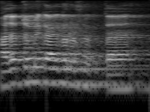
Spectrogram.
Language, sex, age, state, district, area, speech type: Marathi, male, 18-30, Maharashtra, Sangli, rural, spontaneous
